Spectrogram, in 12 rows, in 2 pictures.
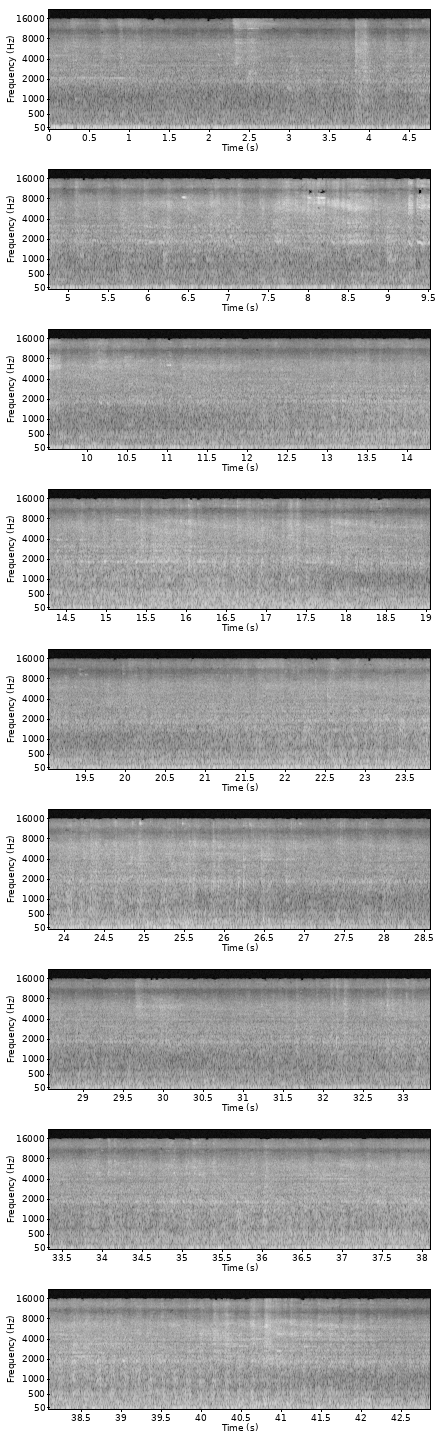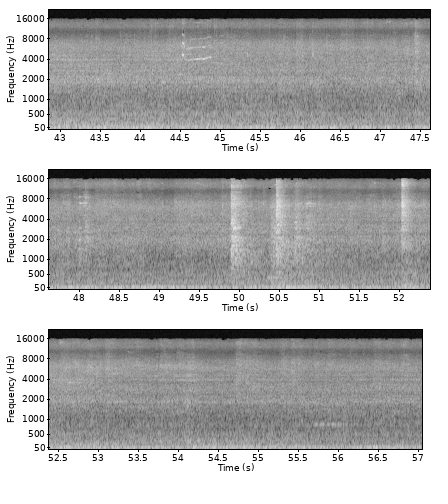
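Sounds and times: train wheels rumbling on rails: 0:00.0 - 0:57.0
freight car clanks: 0:49.8 - 0:52.4.

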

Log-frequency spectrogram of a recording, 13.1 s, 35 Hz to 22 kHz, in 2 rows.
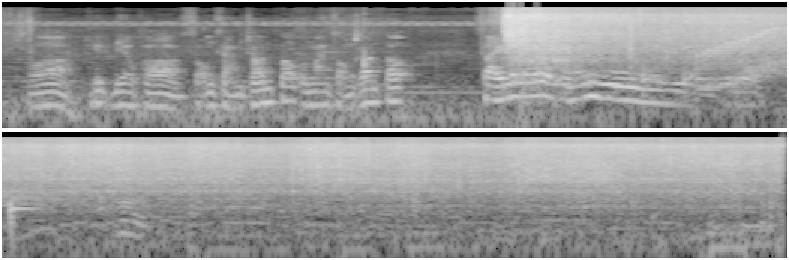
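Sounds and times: water splashing into hot pan: 0:04.2 - 0:09.4
bean sprouts sizzling in a wok: 0:04.2 - 0:13.0.

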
